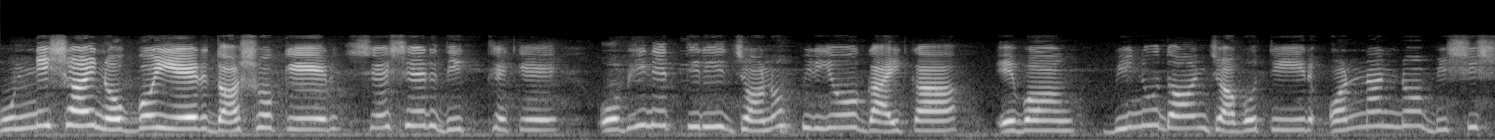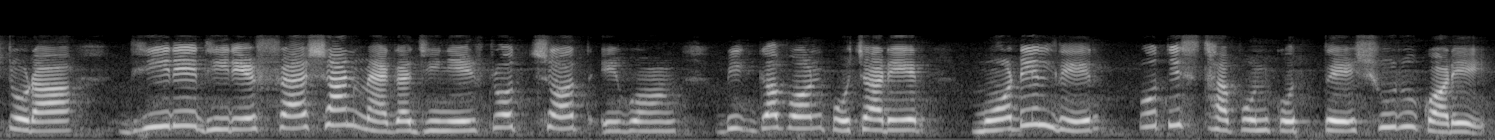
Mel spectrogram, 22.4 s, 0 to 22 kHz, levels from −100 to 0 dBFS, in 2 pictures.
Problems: none marked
